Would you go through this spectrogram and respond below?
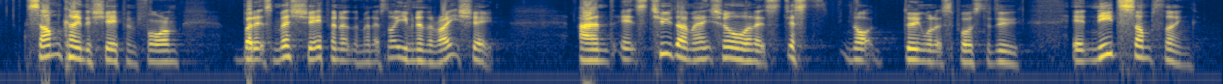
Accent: Scotland, United Kingdom; which I love saying because I'm a Scot.

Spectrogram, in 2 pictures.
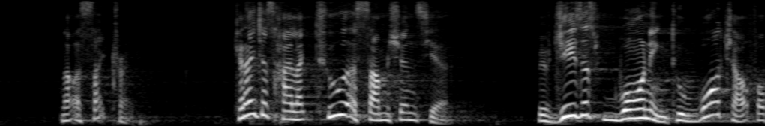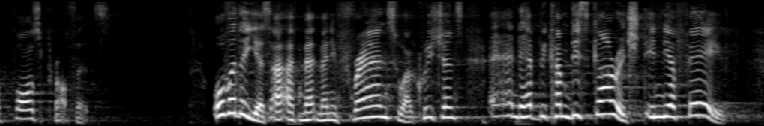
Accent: Malaysia; As you know, I come from Malaysia.

